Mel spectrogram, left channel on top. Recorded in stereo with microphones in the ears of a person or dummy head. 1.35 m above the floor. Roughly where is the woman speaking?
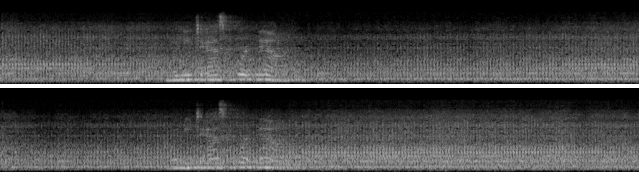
Left.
